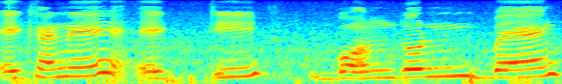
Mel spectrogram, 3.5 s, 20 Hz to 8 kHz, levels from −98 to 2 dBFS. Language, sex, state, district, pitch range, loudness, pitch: Bengali, female, West Bengal, Paschim Medinipur, 260-315 Hz, -18 LUFS, 280 Hz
